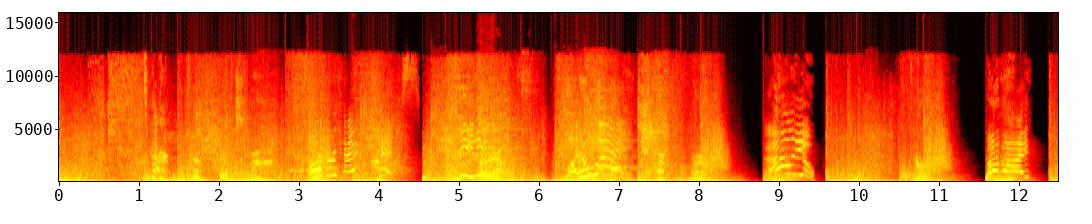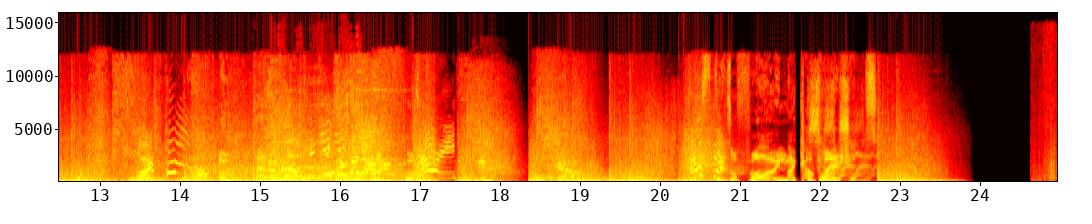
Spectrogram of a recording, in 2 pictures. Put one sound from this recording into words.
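Heavy blows land with loud crashing thuds.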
